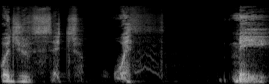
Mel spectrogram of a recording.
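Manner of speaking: hushed, husky whisper. Voicing a character greeting a player at a table: husky whisper. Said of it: "And in a husky whisper".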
